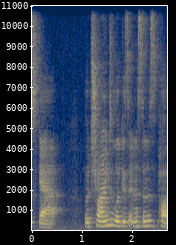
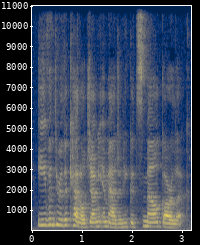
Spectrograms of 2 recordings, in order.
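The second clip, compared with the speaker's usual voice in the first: plain reading voice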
